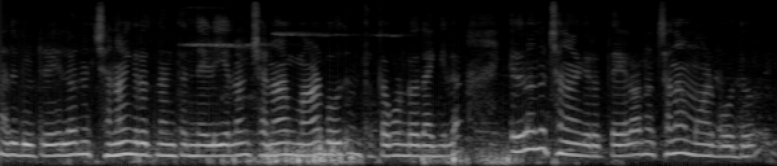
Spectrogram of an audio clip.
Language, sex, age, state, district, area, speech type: Kannada, female, 18-30, Karnataka, Koppal, rural, spontaneous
